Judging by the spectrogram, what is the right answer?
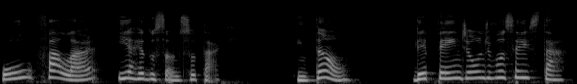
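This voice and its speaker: A woman's voice: high voice, measured pace, a little mellow. A middle-aged woman with a Brazilian Portuguese accent, an English teacher hosting a live chat and explaining with many fillers and restarts.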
